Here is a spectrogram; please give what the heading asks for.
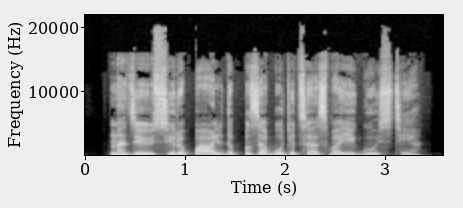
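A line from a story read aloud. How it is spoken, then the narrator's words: Calm. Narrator (Russian): произнесла спокойно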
